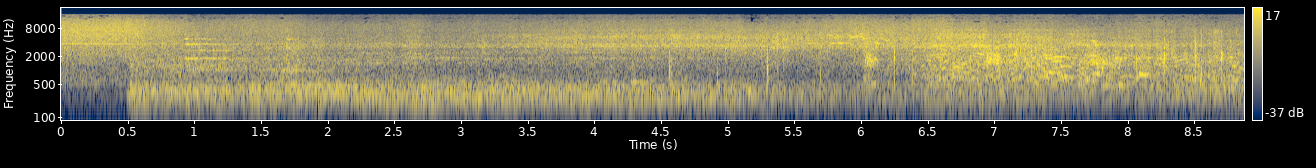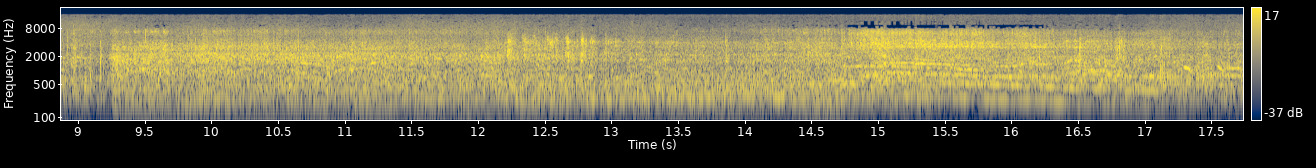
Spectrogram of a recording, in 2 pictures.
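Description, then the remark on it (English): Trams packed with passengers rumble and clatter along the rails of a cleared street in a loud, continuous wash of city noise, with a crowd's busy murmur and indistinct voices mixed in throughout. “Cleared the street and trams went by.”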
